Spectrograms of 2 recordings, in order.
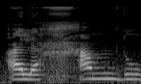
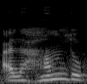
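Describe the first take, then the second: First: The h is a harsh sound from the throat. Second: The h is a soft, plain breathy sound. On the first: The speaker calls it right. "हा जो है वो वस्ते हलक से अदा होती है" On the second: The speaker calls it wrong. "हा की बजाय हा पढ़ दिया जाए"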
